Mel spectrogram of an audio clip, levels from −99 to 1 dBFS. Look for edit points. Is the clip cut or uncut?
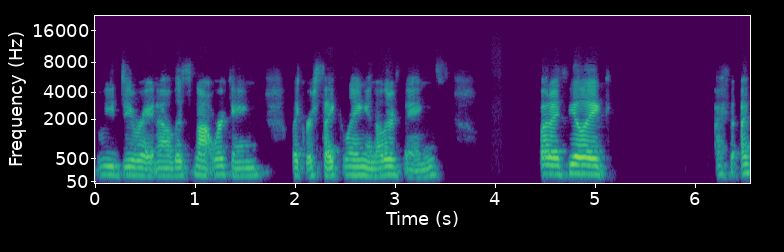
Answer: uncut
